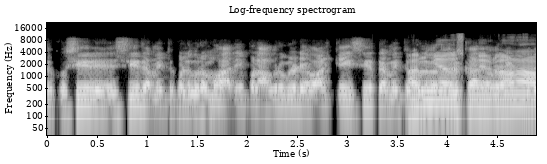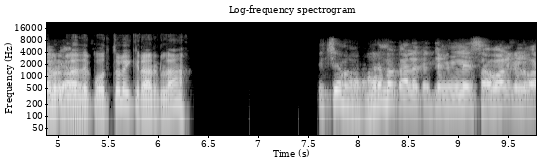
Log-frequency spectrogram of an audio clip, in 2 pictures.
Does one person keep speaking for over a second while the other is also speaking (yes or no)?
yes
